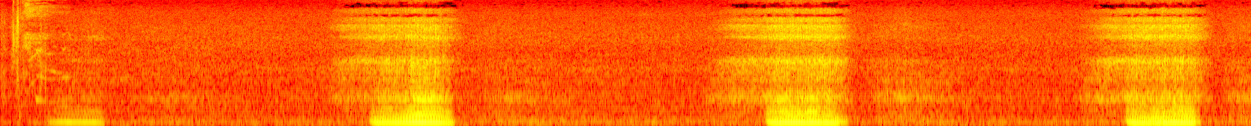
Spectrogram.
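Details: Snoring.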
